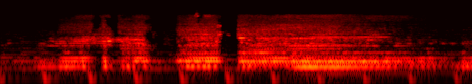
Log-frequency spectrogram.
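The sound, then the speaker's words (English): A loud, steady engine drone with a buzzing, lawnmower-like hum runs throughout, its tone dipping briefly a couple of times before carrying on unbroken. “Hi, sorry, this just sounded like there was a lawnmower or something. It sounds like you're in a hangar and someone's fired up the plane.”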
